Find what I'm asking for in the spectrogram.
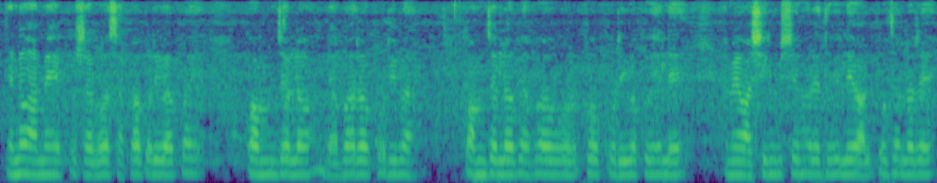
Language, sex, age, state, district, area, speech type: Odia, female, 30-45, Odisha, Malkangiri, urban, spontaneous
